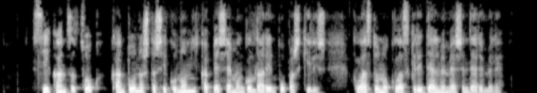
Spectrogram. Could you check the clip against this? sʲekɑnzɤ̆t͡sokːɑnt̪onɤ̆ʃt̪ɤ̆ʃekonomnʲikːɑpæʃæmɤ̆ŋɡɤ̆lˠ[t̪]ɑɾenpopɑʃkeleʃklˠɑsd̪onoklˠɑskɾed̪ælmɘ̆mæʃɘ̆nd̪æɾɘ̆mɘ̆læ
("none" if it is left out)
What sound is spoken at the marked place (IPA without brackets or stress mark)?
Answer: d̪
